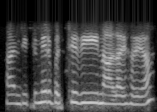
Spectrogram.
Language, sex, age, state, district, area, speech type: Punjabi, female, 18-30, Punjab, Hoshiarpur, urban, conversation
